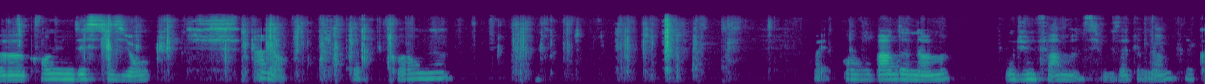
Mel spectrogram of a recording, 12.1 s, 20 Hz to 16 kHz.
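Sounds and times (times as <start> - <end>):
cards being shuffled by hand: 0.0 - 7.5.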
